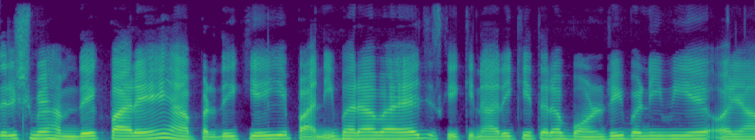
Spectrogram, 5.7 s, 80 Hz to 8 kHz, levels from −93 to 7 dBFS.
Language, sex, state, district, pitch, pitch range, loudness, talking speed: Hindi, female, Chhattisgarh, Sukma, 175 Hz, 160-180 Hz, -15 LUFS, 265 wpm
